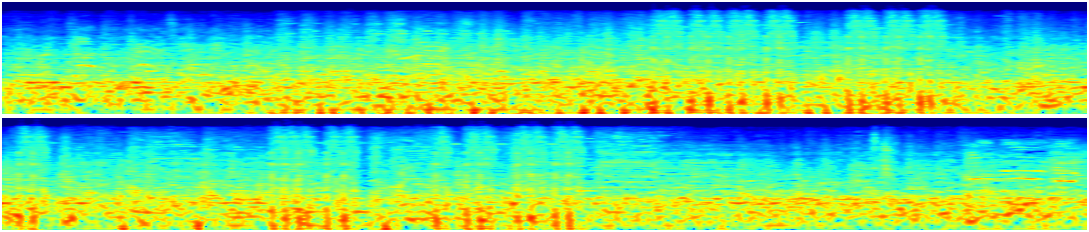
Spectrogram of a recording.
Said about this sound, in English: That's the train! We were right!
